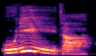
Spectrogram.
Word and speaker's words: unita: Unita, single consonants, right? So I would practice uia. Remember my surfboard on the vowels. Uia, unita. So how can we do this word wrong? Unita. I doubled the N, I doubled the T. Wrong, right?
